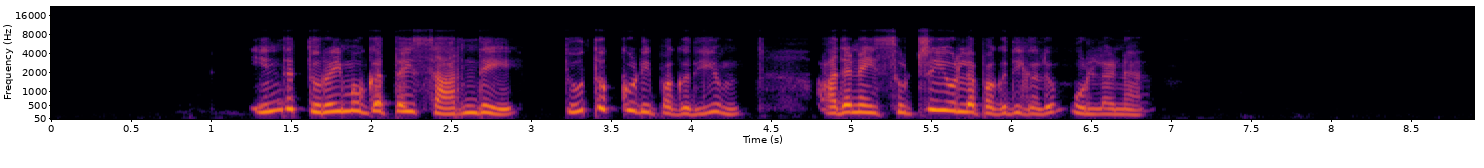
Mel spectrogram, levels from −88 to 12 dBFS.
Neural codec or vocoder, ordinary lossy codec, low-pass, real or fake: none; Opus, 32 kbps; 7.2 kHz; real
